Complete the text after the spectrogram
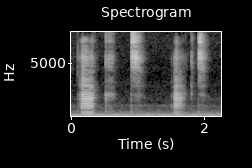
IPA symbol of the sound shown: æ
